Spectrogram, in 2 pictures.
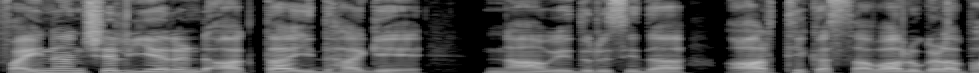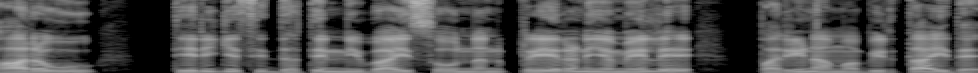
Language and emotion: Kannada, sad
